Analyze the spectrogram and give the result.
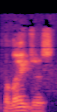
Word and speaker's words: Pelagius: and that's how you say his name, Pelagius, as a heretic because of those views that you brought out.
